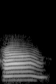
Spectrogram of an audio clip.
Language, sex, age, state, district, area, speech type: Hindi, female, 45-60, Bihar, Samastipur, rural, conversation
